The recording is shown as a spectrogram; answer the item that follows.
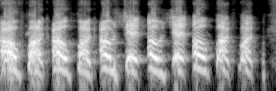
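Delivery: frantic, very high, panicked shrieking. Recounting how loudly they screamed, the speaker acts out screamed swearing. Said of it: "I screamed so loud".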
